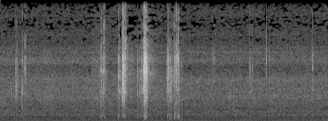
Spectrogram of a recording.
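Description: A handful of short, sharp clicks and taps, two faint ones at the start and a quick cluster between about one and two and a quarter seconds in, the loudest just under two seconds in, over a steady low hum.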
